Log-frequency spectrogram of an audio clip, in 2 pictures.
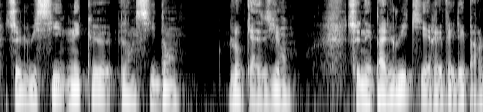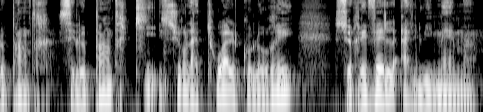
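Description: A man's voice: low voice, normal speed, a little mellow. A man reading aloud and voicing an earnest, troubled young painter who speaks sincerely.

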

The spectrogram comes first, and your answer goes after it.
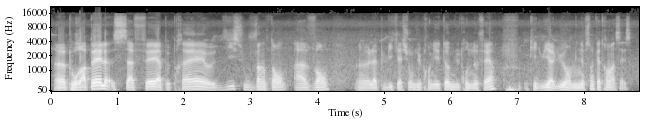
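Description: A man's voice: low-pitched, normal speed, a little hiss or hum. A man hosting a podcast in casual chat, hesitant, with many filler sounds and restarts. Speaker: podcast host.

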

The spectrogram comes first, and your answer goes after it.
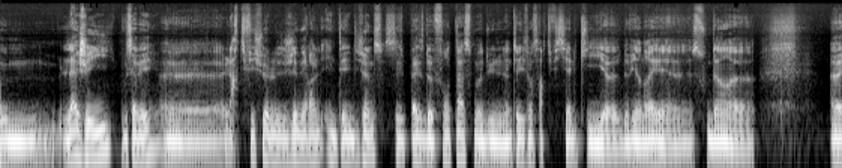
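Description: Man, blocked nose, sick, very low voice, very dark tone, casual live show host. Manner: casual, many hesitations. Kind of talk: live tech news show.

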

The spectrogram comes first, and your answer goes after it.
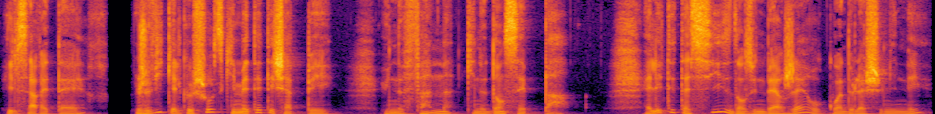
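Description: With a deep, husky voice, a male narrator reads a classic fantastic tale aloud, measured and expressive, lingering over its descriptions.

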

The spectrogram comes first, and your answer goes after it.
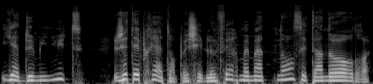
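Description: A brutal male gangster snaps and swears in a loud, harsh voice, put on by a woman reading aloud. He barks orders without letting anyone answer, his lines rising high and swinging widely. It is a dry, close recording. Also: lively intonation, normal speed, dry recording. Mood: furious. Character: angry brutal male gangster, foul-mouthed.

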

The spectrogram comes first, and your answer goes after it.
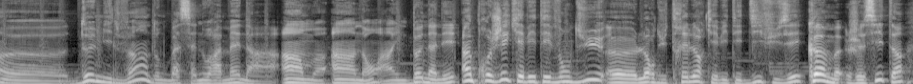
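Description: A man hosting a gaming news podcast, talking casually with many small fillers. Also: a little high. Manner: chatty, many "hein" and "euh" fillers.

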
